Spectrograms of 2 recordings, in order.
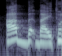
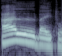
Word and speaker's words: البیت: اینجا در ببینید ال بی که در بیت هسته این را بی قمریه میگن، حرف قمریه. برای همین خاطر ما چکار کردیم؟ لام رو تلفظ کردیم، البیتو گفتیم. اب بیتو نمیگیمش، البیتو. لام لامی ب از حرفای قمری است.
